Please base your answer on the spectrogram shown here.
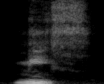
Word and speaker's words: Nice: Nice. It's spelled nice like nic, but it's called nice.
